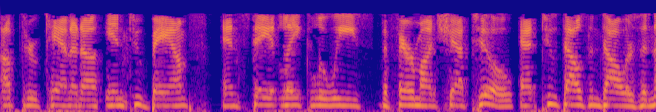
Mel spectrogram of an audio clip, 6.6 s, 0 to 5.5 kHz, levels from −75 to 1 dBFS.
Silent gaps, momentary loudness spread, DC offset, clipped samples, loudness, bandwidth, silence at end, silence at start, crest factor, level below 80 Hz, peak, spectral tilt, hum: none; 5 LU; under 0.1%; under 0.1%; -18 LUFS; 4.1 kHz; 0 s; 0 s; 18 dB; -42 dBFS; -4 dBFS; -7.5 dB/octave; none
